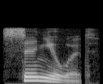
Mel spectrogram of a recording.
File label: "sinuate", words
